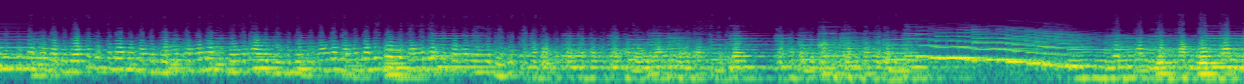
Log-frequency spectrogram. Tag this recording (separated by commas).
Music, Brass instrument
